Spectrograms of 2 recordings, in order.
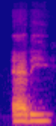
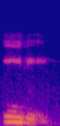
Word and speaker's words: Eddie: I'm just delighted welcome Eddie hi nice to meet you hi Andrea so nice to meet you um just for clarification it's pronounced Edy Edy thank you so much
